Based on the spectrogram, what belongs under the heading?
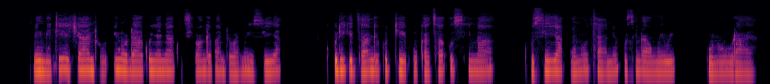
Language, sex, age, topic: Ndau, female, 36-49, health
